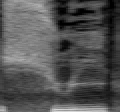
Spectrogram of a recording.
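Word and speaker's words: suis: okay so first one Su as you've been noticing you don't pronounce the final s okay and for two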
